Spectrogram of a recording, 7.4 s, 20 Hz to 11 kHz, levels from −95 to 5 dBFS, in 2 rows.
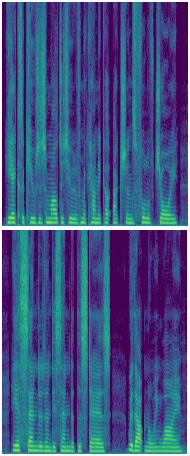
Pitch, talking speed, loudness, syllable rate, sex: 200 Hz, 155 wpm, -19 LUFS, 5.4 syllables/s, female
